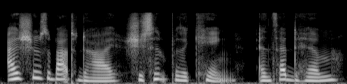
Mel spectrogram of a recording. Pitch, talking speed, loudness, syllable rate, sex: 195 Hz, 260 wpm, -20 LUFS, 5.2 syllables/s, female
